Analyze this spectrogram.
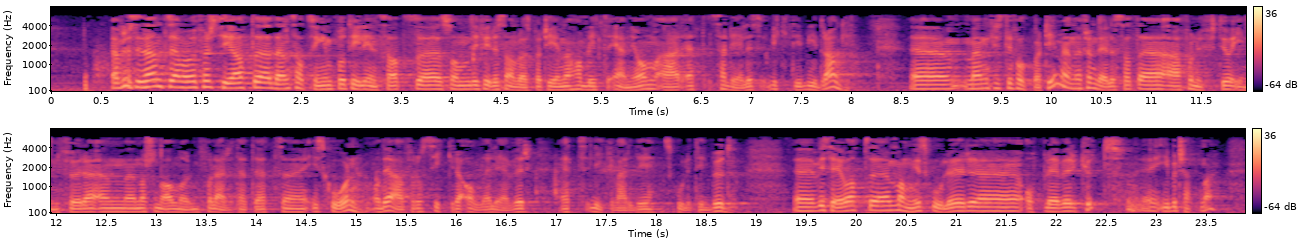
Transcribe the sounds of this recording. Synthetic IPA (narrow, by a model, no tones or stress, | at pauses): jɑːpʰɾɛsɪd̪ɛnt̪jæɪmɔjʊfœʂʈsiːɑt̪d̪ɛnsɑt̪sɪŋənpʰɔt̪ʰiːlɪɪnsɑt̪ssɔmd̪ɪfiːɾəsɑmːɑɾbæɪd̪spɑʈʰiːənəɦɑɾblɪt̪ʰːeːnɪəɔmæɾʔɛt̪sæɖeːləsʋɪkt̪ɪbiːd̪ɾɑːɡ | mɛnkʰɾɪst̪ɪfɔlkəpɑʈiːmeːnəɾfɾɛmd̪eːləsɑt̪̚d̪ɛæɾfɔɳʉft̪ɪɔɪnːføːɾəɛnːɑʂʊnɑːlnɔɾmfɔɭæːɾət̪ʰɛt̪ɪheːt̪ɪskuːənɔd̪ɛæɾfɔɾɔsɪkɾəʔɑlːəɛleːʋəɾʔɛt̪liːkəʋæ̰ɾd̪ɪskuːlət̪ʰɪlbʉːd̪ | ʋɪseːɾjʊɑt̪mɑŋːəskuːləɾɔpːleːʋəɾkʰʉt̪ːɪbʉd̪ʂɛt̪ːənə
